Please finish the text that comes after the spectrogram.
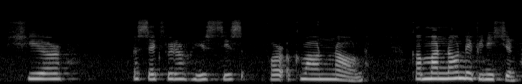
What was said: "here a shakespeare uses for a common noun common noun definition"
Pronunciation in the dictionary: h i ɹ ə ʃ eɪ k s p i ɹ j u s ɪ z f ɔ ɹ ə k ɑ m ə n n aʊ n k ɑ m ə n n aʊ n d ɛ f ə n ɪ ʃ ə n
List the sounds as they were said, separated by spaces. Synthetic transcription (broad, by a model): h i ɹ ə s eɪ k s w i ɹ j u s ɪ s f ɔ ɹ ə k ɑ m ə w n aʊ n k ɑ m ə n n aʊ n d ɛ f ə n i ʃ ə n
